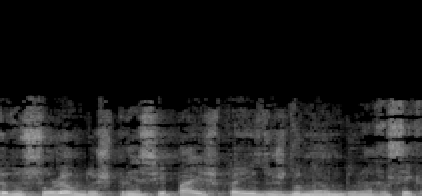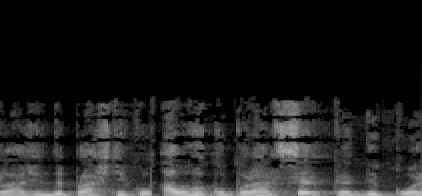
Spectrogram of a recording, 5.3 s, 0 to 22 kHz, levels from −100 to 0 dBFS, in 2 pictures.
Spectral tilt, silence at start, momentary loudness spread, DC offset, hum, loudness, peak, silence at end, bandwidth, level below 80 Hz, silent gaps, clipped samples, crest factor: -6 dB/octave; 0 s; 6 LU; under 0.1%; none; -32 LUFS; -16 dBFS; 0 s; 11.5 kHz; -62 dBFS; none; under 0.1%; 16 dB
